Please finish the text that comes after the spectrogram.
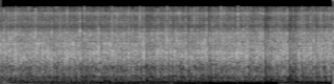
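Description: An audience applauds steadily, a dense, even wash of many hands clapping at once that stays loud and constant without pause and with no voices over it.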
